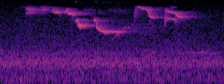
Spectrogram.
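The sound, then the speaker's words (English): Chiffchaffs and robins sing in autumn woodland: a few high, thin, whistled phrases, one sliding downward in pitch, over a faint steady background hush. “walking through the reserve's woodlands, I hear chiff-chaffs, robins,”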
